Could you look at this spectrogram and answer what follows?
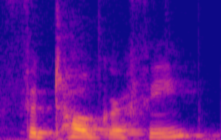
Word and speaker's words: photography: Photography, photographer, photographic. When my students mispronounce these words, it's usually because they are stressing the wrong syllable.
